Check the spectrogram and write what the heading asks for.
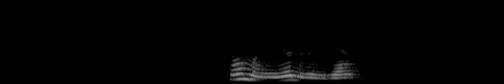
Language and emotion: Russian, sad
